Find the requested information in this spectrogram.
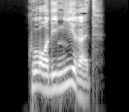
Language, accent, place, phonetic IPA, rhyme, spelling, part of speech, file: German, Germany, Berlin, [koʔɔʁdiˈniːʁət], -iːʁət, koordinieret, verb, De-koordinieret.ogg
- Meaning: second-person plural subjunctive I of koordinieren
